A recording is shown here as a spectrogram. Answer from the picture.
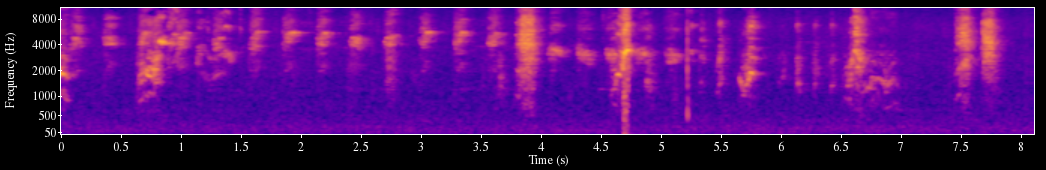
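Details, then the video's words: Steady stream of short buzzy, squawking notes from a Bali myna (Leucopsar rothschildi) in gacor song, running without a break, with one sharp click in the middle. "Suara Burung Jalak Bali Gacor"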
